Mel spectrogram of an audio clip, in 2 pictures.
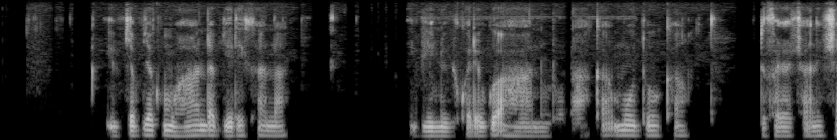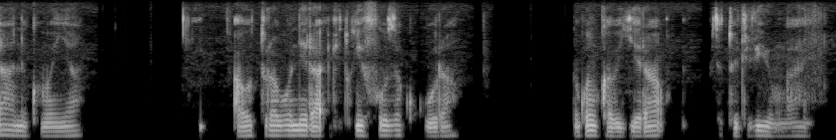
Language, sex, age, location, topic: Kinyarwanda, male, 18-24, Musanze, finance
